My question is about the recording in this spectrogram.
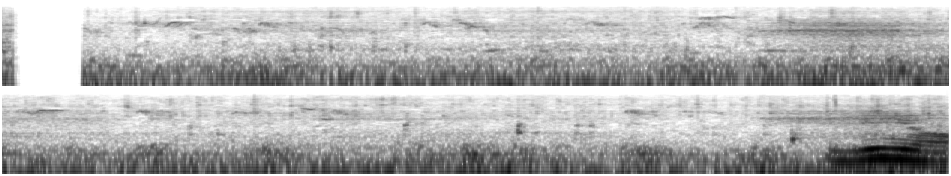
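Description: Quiet, faint snips of hand scissors cutting a small dog's long, matted fur.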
